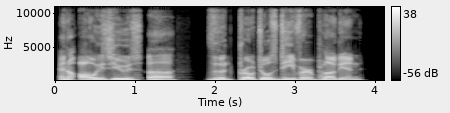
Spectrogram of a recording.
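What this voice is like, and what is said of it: Sleep-deprived nerdy gamer voice. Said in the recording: “do you sound like a neckbeard, like gamer dude who hasn't slept in 6 weeks because he's been on a Warcraft binge and has chips on his shirt?”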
